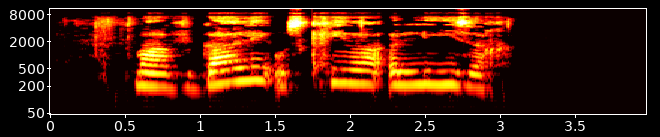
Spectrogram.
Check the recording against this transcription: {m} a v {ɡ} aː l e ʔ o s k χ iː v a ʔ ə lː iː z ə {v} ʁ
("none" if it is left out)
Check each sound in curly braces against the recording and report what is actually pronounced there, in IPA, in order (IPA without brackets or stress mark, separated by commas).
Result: m, ɡ, none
